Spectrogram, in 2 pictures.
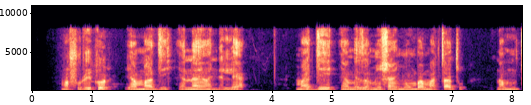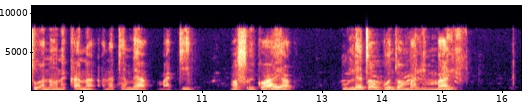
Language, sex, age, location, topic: Swahili, male, 25-35, Nakuru, health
